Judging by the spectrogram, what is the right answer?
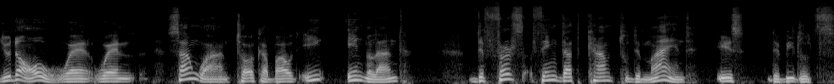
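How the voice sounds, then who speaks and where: Speaking very slowly with a Spanish accent, a man with a fairly high pitch and a dark, mellow tone uses lively intonation and very even loudness in a dry, close sound with no echo. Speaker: interviewer, guitarist. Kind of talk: interview. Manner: halting.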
